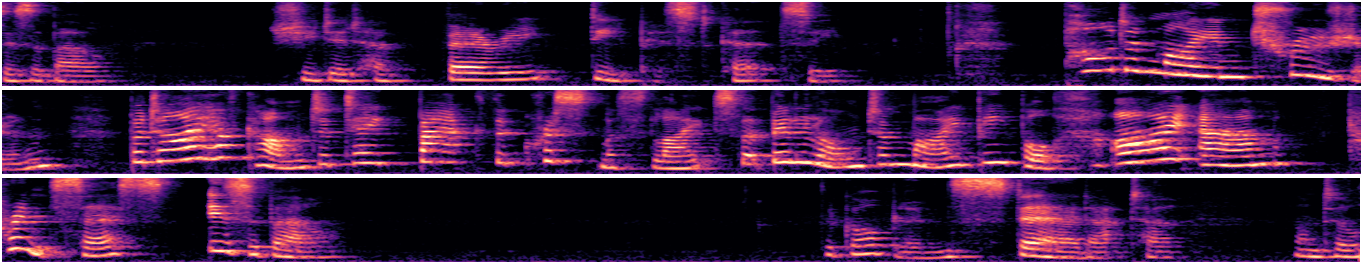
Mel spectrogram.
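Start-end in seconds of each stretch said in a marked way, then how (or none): 5.3-15.3 higher, dignified princess voice; formal princess. Acted. Princess addresses the goblin queen, formal high voice. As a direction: speak formally like royalty.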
